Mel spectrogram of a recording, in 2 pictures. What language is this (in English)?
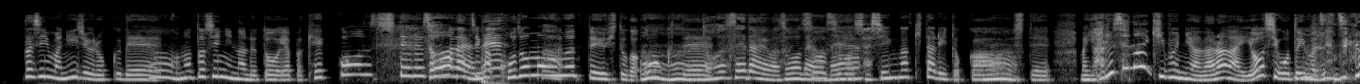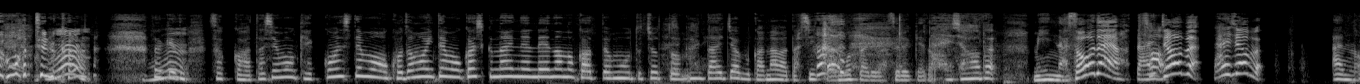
Japanese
